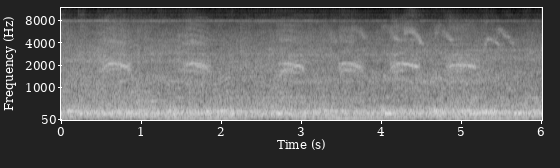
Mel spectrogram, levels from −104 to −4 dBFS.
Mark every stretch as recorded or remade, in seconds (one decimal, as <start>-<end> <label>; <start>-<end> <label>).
0.0-0.6 recorded; 0.6-1.6 remade; 1.6-2.3 recorded; 2.3-6.0 remade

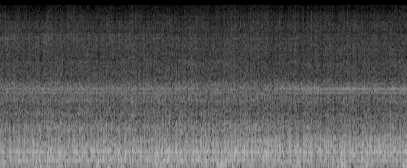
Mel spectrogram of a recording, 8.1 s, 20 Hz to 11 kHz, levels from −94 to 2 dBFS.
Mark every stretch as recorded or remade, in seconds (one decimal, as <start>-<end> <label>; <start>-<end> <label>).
0.0-8.1 remade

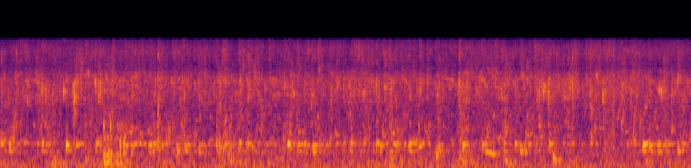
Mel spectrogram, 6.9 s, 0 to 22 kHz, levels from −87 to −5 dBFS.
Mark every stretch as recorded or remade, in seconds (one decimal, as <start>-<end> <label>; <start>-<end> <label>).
0.0-1.2 recorded; 1.2-5.3 remade; 5.3-6.9 recorded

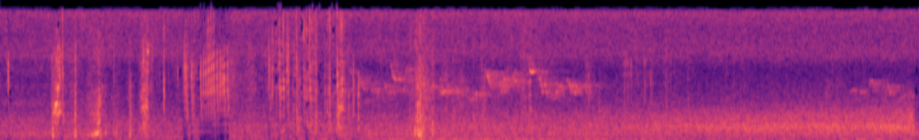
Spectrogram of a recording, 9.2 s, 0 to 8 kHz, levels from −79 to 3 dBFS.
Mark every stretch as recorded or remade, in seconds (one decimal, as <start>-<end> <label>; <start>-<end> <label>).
0.0-9.2 recorded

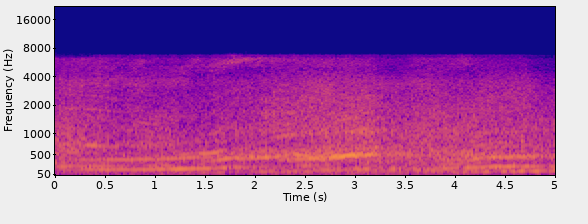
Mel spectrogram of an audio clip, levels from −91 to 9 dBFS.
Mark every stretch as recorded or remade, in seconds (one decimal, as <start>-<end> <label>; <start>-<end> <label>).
0.0-3.6 recorded; 3.6-4.1 remade; 4.1-5.0 recorded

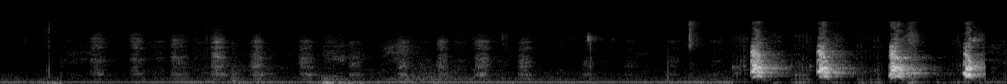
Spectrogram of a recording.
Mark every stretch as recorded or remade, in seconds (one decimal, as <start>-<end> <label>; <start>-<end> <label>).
0.0-1.8 recorded; 1.8-3.4 remade; 3.4-10.1 recorded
